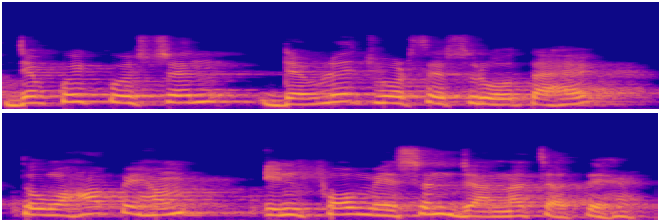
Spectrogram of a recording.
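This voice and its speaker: A man teaching a spoken English class, explaining grammar patiently and reading example sentences slowly. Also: high-pitched, a little mellow. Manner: explains slowly, reads English examples aloud at a very slow pace. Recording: echoey dull room recording.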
